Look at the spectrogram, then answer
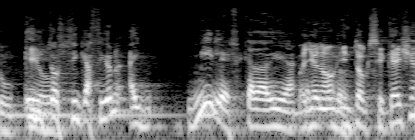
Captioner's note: speaking spanish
